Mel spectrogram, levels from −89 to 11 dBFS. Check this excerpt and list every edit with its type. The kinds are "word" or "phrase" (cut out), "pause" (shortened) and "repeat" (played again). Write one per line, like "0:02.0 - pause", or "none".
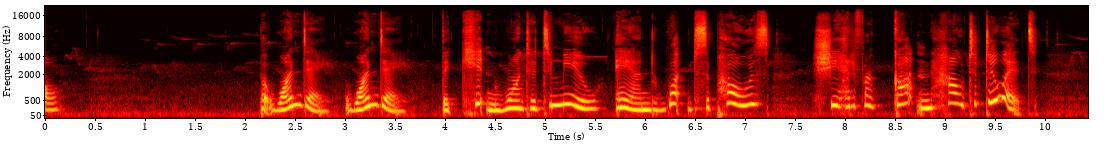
0:03.0 - repeat
0:05.6 - pause
0:06.5 - word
